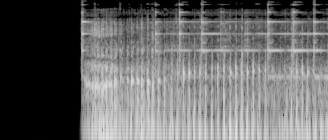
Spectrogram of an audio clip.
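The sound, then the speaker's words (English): A voice imitates loud snoring, likened to a kettlebell going through an industrial shredder, with a harsh, rasping, grinding growl lasting just over a second after a brief silence, while a bell rings with bright metallic tones above it. “I would describe the sound as a kettlebell going through an industrial shredder. So if I could impersonate that.”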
